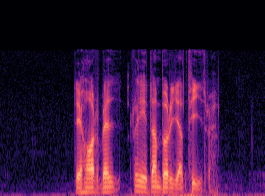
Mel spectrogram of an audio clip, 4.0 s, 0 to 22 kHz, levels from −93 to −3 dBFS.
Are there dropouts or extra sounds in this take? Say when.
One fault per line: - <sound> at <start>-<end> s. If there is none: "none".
none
